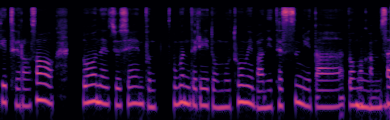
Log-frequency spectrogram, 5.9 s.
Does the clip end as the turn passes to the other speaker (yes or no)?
yes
